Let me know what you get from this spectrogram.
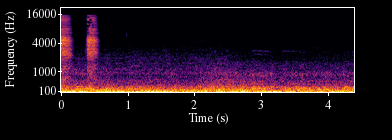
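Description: Economy-class passenger train running, a steady low rumble, with two sharp clacks about half a second apart near the start.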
